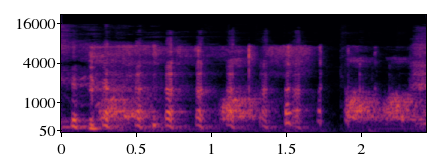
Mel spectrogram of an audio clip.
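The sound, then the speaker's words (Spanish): A dog barks in quick, repeated bursts, loud, with a brief pause before the barking resumes. “Ahí está hablando el perro.”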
